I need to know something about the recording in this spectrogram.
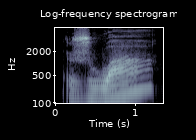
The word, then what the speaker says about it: joyeux: Final X not pronounced, and then joyeux. Okay? Joyeux. Joyeux. Nuageux. Final X not pronounced, and then G-E-U, je.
